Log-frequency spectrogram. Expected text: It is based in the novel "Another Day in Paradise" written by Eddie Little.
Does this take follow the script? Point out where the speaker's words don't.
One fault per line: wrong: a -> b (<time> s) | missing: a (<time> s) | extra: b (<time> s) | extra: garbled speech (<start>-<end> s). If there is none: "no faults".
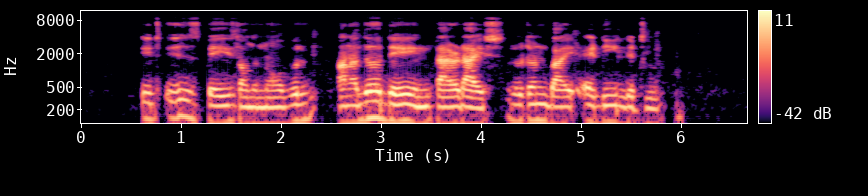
wrong: in -> on (1.6 s)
